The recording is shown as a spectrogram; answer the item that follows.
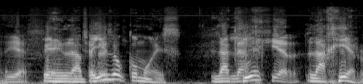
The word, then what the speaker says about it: Lagier: La laier, o sea, tal y como suena. Exacto, exactamente. No, en realidad es de origen francés.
